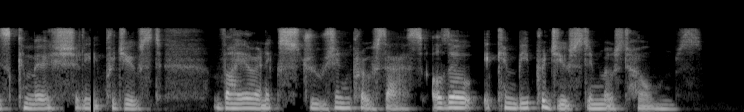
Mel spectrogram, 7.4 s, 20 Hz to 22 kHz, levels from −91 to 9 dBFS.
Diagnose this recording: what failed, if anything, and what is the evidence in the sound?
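Unconcealed Bluetooth headset packet loss on the wireless link between headset and phone, carried over the wideband mSBC codec. The speech drops out abruptly from 0.91 to 0.95 s, just before "produced via an", a gap fitting five lost frames, and again briefly at 3.30 s before "process although it can". Lost packets were replaced by silence or an idle pattern with no concealment.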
